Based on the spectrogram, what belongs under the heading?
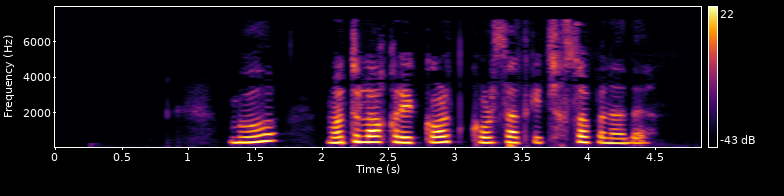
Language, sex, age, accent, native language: Uzbek, female, 19-29, Namangan, Uzbek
